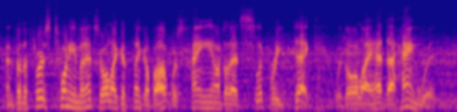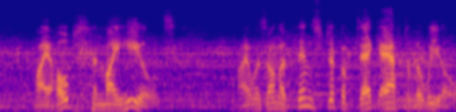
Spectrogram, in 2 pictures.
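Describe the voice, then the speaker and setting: A man's voice: mid-range voice, expressive, fast talker, muffled recording, noisy background, natural voice. An actor playing a hard-boiled American insurance investigator, narrating his case in a wry, clipped, wisecracking way in vintage radio drama. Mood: tense. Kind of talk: 1940s-50s radio detective narration. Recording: band-limited old radio recording with music.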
